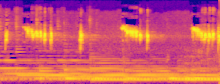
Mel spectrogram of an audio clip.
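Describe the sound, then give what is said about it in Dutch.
Wood warbler song: three high, slightly descending trilled phrases, each ending in brief sharp chirps, repeated at an even pace. “Ja, die bosgietzanger, daar kan je naar blijven luisteren. Waanzinnige zanger.”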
